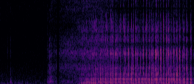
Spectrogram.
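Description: A sleeping man snores, one long rough inhaling rasp building up after a quiet pause, faint and muffled at a distance.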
